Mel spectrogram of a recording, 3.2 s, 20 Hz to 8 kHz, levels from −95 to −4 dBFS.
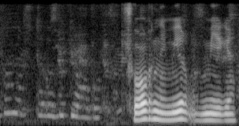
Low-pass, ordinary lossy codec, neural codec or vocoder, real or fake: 7.2 kHz; none; none; real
